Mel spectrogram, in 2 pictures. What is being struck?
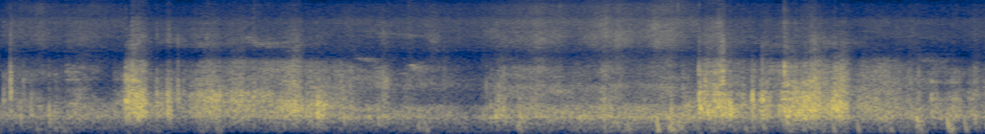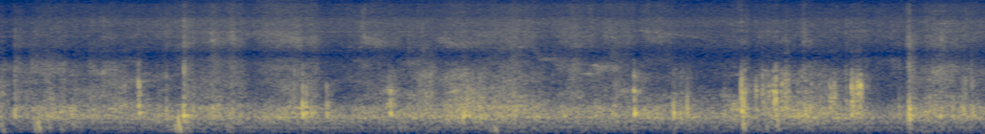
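Heap of crushed gym chalk powder.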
